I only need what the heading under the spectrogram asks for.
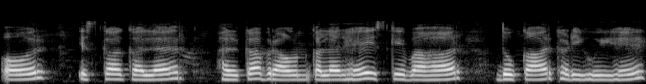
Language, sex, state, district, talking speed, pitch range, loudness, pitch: Hindi, female, Rajasthan, Jaipur, 130 wpm, 220-255 Hz, -13 LUFS, 230 Hz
